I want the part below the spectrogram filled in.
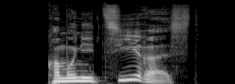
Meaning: second-person singular subjunctive I of kommunizieren
- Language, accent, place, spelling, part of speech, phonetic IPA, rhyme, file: German, Germany, Berlin, kommunizierest, verb, [kɔmuniˈt͡siːʁəst], -iːʁəst, De-kommunizierest.ogg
